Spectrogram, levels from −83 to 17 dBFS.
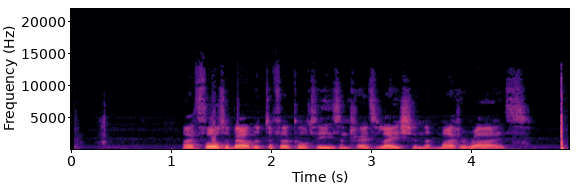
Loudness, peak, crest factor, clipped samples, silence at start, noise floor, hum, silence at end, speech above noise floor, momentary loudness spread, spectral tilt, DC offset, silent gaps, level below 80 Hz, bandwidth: -18 LUFS; 0 dBFS; 18 dB; under 0.1%; 0.3 s; -59 dBFS; none; 0.05 s; 42 dB; 12 LU; -5.5 dB/octave; under 0.1%; none; -58 dBFS; 13 kHz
